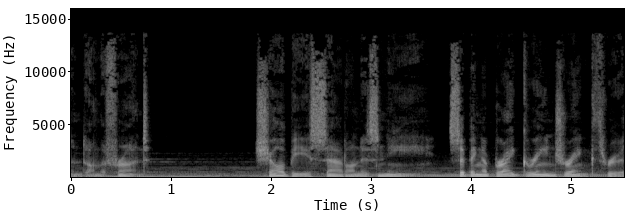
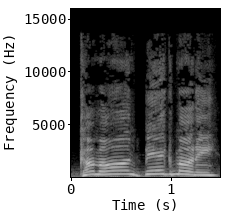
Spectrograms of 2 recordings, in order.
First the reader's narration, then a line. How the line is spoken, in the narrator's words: Shelby called out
